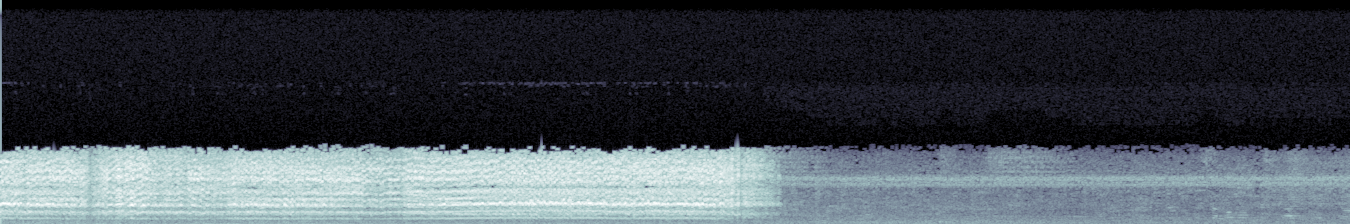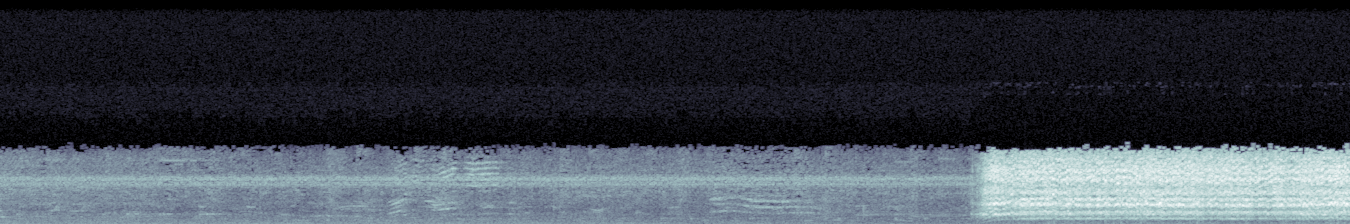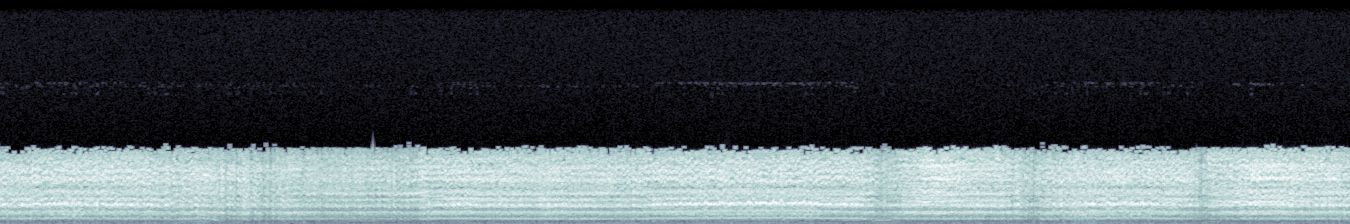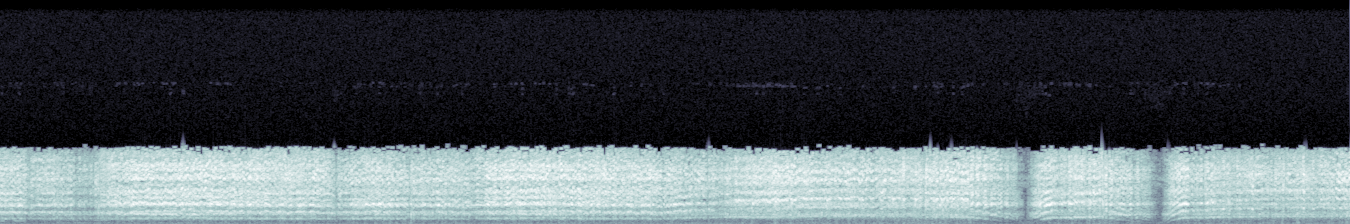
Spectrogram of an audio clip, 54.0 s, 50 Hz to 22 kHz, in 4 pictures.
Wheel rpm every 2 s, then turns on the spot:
160, 160, 160, 130, 0, 0, 0, 0, 0, 0, 0, 40, 160, 160, 160, 160, 160, 160, 160, 160, 160, 160, 160, 170, 220, 110, 170.
none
